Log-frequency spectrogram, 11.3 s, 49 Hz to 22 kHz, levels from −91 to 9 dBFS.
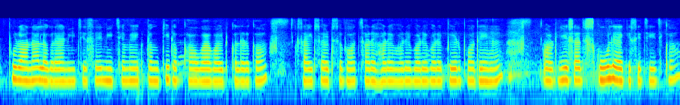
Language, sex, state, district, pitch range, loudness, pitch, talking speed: Hindi, female, Bihar, Muzaffarpur, 195-210 Hz, -25 LUFS, 200 Hz, 195 wpm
